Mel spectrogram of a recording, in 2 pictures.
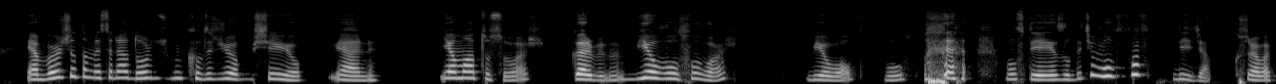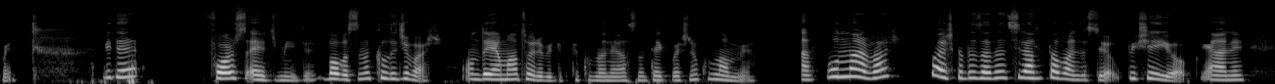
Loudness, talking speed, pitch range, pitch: -25 LUFS, 135 wpm, 205-290 Hz, 240 Hz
